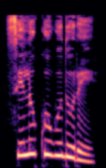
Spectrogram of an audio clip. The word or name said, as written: ಸಿಲ್ಕುಗುದುರೆ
